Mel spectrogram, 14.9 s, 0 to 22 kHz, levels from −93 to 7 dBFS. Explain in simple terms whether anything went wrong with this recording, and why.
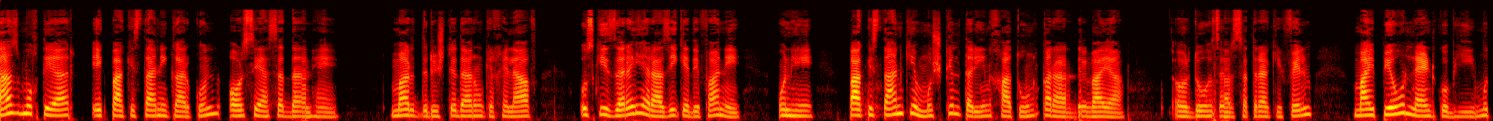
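A burst of packet loss hits at 2.95 to 3.03 s. About 60 ms of the speech never arrived in time, so the receiver stretched the last sound into a fading buzz or hiss before the speech picked up again further on, with that piece missing.

Short concealed packet loss follows immediately, at 3.03 to 3.07 s, and occurs again at 6.33 s and twice in a row at 8.61 to 8.69 s. Each time roughly 20 ms went missing and was patched by continuing the previous sound, leaving a brief smear or wobble where a quick sound can drop out.

Repeated packet loss (robotic sound) occurs at 10.59 to 10.91 s and again at 12.09 to 12.29 s. Small pieces of up to 24 ms kept going missing in quick succession, and about half of each stretch is filled-in sound rather than real speech. That makes these stretches choppy, with pieces missing.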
